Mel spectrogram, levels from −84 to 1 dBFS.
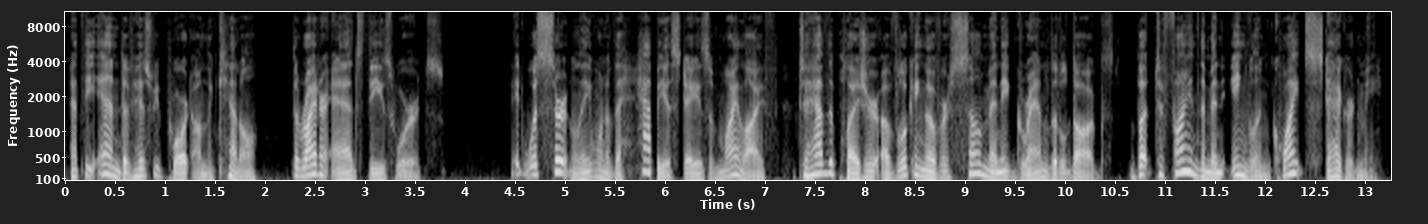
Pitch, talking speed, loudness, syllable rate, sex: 120 Hz, 210 wpm, -20 LUFS, 5.4 syllables/s, male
